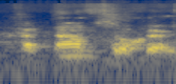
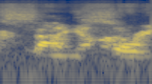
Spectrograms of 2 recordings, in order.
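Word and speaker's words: חתם סופר: Khatam Sofer, Sephardi pronunciation. Obviously, some of the consonants are slightly different, and the emphasis tends to be on the last syllable. But the Ashkenazi pronunciation tends to be on the first syllable of the Sam Sofer.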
